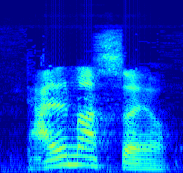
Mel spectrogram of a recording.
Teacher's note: The 닮다 becomes 닮았어요 because that last, that final M moves up in front of the next vowel, right? That iung has no sound because it's just holding the space in front of the vowel.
